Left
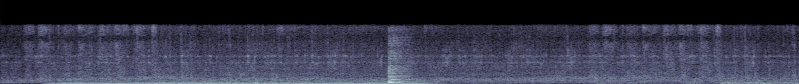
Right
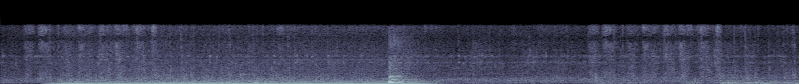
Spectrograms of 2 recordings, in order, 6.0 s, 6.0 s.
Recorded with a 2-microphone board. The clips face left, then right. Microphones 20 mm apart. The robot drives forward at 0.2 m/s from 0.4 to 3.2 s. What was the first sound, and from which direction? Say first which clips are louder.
A snare drum: left 3 dB; 70° left (ahead or behind).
